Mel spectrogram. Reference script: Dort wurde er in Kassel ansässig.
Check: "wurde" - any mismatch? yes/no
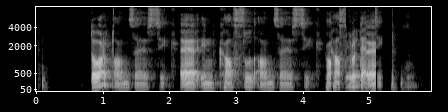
yes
